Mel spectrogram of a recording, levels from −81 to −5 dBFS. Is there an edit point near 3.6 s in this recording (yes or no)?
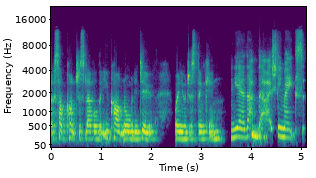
yes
